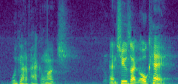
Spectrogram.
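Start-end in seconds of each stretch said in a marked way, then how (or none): 0.2-1.0 secretive, hushed, low, very quiet half-whisper. Recalling going up to their mom with a request, half-whispering. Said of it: "I had to whisper".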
